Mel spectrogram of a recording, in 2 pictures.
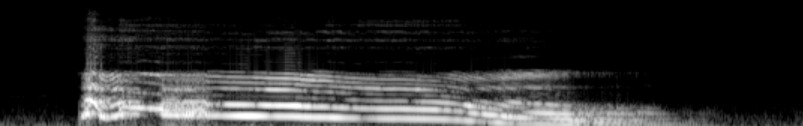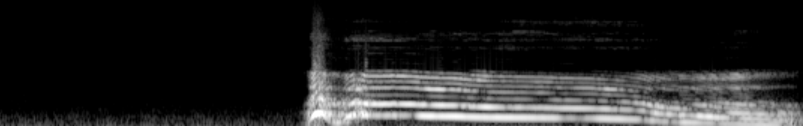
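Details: Eight-year-old female German Shepherd in Ukraine howling at night; two long, drawn-out howls each starting with a sharp onset, holding steady, then sliding down in pitch, separated by about three seconds of silence.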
